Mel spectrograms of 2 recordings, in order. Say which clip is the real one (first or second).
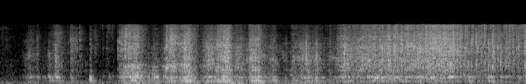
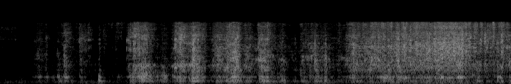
first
